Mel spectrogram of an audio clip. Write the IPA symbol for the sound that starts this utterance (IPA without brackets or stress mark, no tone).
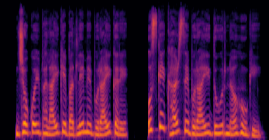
d͡ʒ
